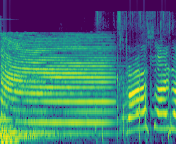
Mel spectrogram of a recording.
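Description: An air horn sounds one steady blast of about a second and a half, marking the end of the two-minute no-laughing challenge. Excited voices cheer right after it, near the end.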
